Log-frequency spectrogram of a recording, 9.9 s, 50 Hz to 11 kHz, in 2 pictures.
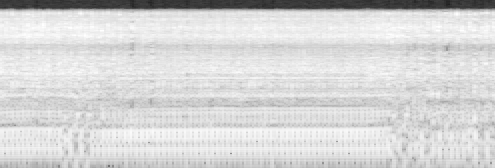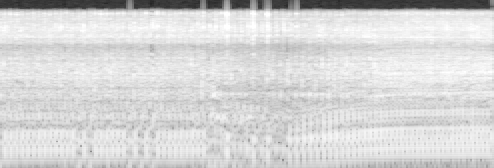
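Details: Revived old Snapper riding mower, 12.5 hp Briggs & Stratton single, after years sitting: steady thumping with a brief stumble midway, then settling back to an even run; running normally.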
